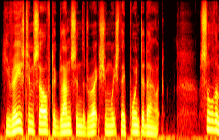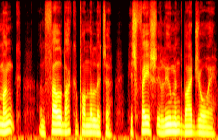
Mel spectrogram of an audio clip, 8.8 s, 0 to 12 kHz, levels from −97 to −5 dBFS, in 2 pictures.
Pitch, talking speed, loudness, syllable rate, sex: 130 Hz, 180 wpm, -17 LUFS, 5.1 syllables/s, male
